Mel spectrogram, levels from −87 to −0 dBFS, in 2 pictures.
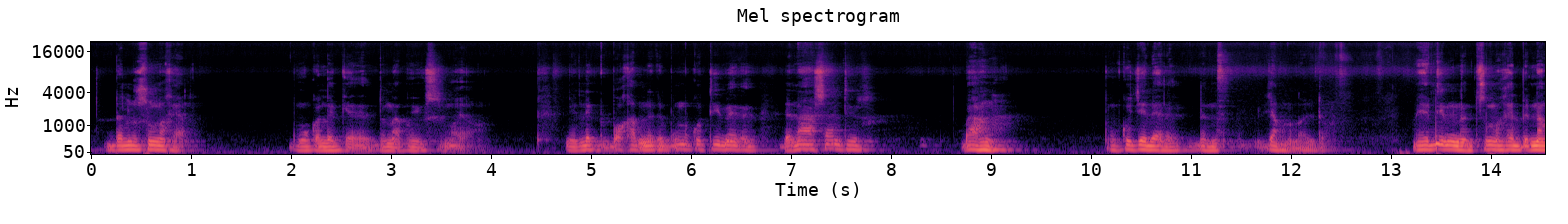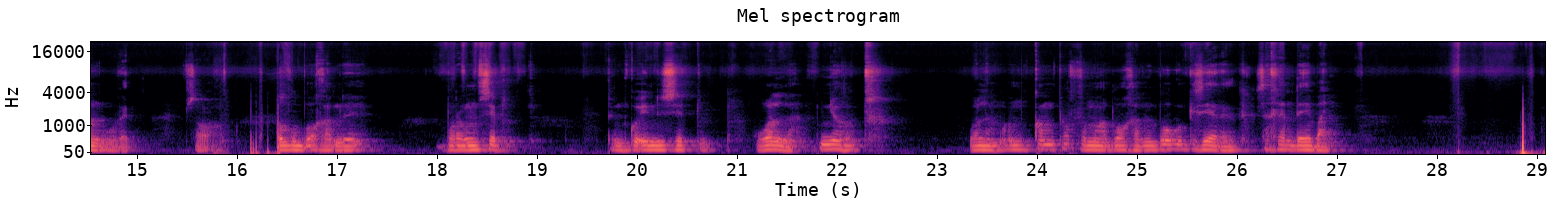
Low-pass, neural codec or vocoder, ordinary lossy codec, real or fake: none; vocoder, 48 kHz, 128 mel bands, Vocos; none; fake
